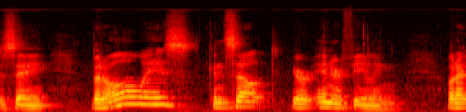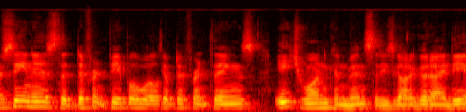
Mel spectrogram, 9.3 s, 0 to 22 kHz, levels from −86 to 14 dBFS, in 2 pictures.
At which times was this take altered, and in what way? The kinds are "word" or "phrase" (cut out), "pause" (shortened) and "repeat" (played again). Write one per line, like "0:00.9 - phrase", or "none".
0:02.0 - pause
0:06.3 - word
0:07.3 - pause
